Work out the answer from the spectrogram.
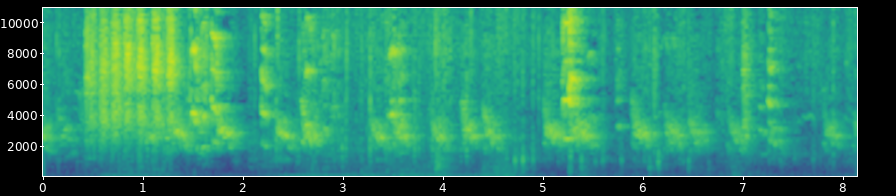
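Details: Newborn budgerigar chicks, out of their room for the first time, chatter in quick, high, scratchy chirps and warbles with several birds calling over one another; the owner suspects two are twins.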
